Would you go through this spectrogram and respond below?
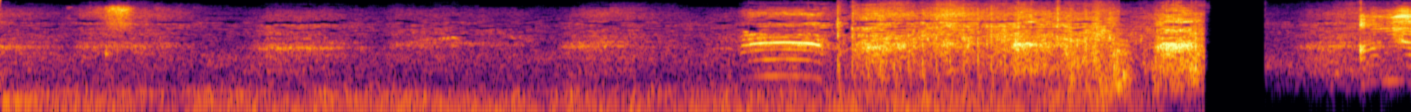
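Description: Gunfire in a TikTok clip sounds as rough, continuous loud crackling and booming bursts over a dense roar, close and distorted, then cuts out briefly before resuming.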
